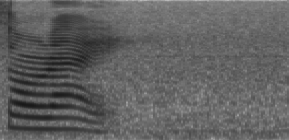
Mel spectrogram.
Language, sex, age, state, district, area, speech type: Assamese, female, 18-30, Assam, Jorhat, urban, read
